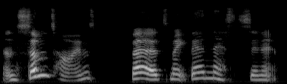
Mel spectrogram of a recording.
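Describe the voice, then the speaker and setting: A woman's voice: a little high, expressive, a little slow. A woman voicing a bossy, boastful young princess with a haughty, grandly matter-of-fact manner in a children's storybook.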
